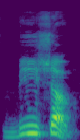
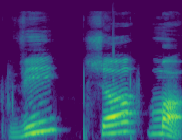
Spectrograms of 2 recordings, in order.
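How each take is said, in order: First: Said in the usual way. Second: "वि स म" as three separate sounds; spelled out by syllable. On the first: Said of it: "एक शब्द तैयार हो जाएगा". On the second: Shown as a demonstration. Teacher sounding out letters for learners, "वि स म" piece by piece. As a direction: pause between each part of "वि स म". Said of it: "तीनों को जोड़ेंगे तो एक शब्द".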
